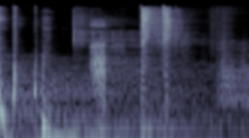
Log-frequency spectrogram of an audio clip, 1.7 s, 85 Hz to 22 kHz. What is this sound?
deconstruction-set dropline-slow
This is part of a sound set i've done in 2002 during a session testing Deconstructor from Tobybear, the basic version
was a simple drum-loop, sliced and processed with pitchshifting, panning, tremolo, delay, reverb, vocoder.. and all those cool onboard fx
Tweaking here and there the original sound was completely mangled..
i saved the work in 2 folders: 'deconstruction-set' contain the longer slices (meant to be used with a sampler), 'deconstruction-kit' collects the smallest slices (to be used in a drum machine)
alien, button, clack, click, cuts, cyborg, digital, effect, electro, fx, glitch, hi-tech, mutate, noise, processing, robot, slices, soundeffect, soundesign, switch, transform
